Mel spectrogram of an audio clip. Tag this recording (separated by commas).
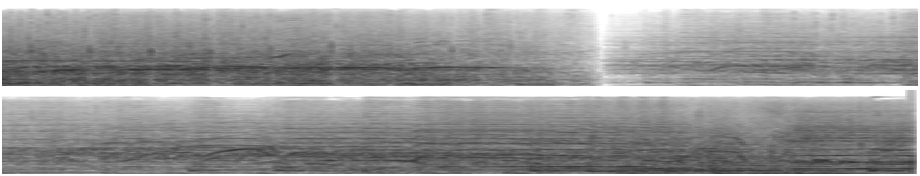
Rain on surface, Rain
